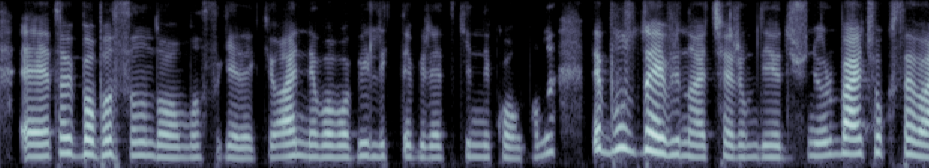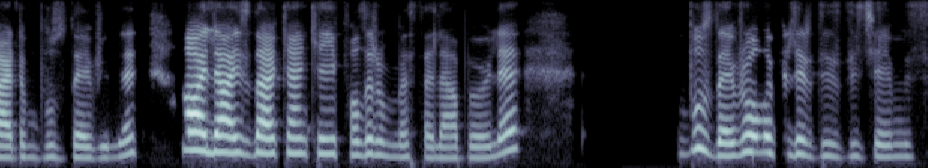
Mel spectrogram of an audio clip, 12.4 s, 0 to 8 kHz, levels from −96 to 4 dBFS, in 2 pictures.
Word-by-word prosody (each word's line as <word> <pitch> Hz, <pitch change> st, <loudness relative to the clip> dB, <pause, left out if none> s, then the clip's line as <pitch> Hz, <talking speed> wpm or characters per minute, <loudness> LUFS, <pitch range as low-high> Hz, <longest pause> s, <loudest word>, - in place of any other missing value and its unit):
Eee, 215 Hz, 0 st, +3 dB
tabii 275 Hz, +1 st, -1 dB
babasının 235 Hz, -2 st, 0 dB
da 210 Hz, -, -2 dB
olması 195 Hz, 0 st, -6 dB
gerekiyor. 195 Hz, +1 st, -6 dB
Anne, 215 Hz, -1 st, 0 dB
baba 205 Hz, 0 st, -2 dB
birlikte 215 Hz, -2 st, -8 dB
bir 205 Hz, -, -7 dB
etkinlik 205 Hz, +1 st, -10 dB
olmalı 195 Hz, +7 st, -8 dB, 0.3 s
ve 350 Hz, -4 st, +1 dB
Buz 345 Hz, -2 st, 0 dB
Devri'ni 260 Hz, -8 st, +6 dB
açarım 205 Hz, 0 st, -4 dB
diye 205 Hz, -1 st, -4 dB
düşünüyorum. 230 Hz, +6 st, -7 dB
Ben 265 Hz, -1 st, +8 dB
çok 285 Hz, +1 st, -6 dB
severdim 210 Hz, -5 st, +1 dB
Buz 205 Hz, -1 st, -13 dB
Devri'ni. 195 Hz, +6 st, -5 dB, 0.3 s
Hâlâ 305 Hz, -3 st, +9 dB
izlerken 270 Hz, 0 st, +2 dB
keyif 265 Hz, -1 st, -5 dB
alırım 240 Hz, -2 st, -3 dB
mesela, 195 Hz, -2 st, -8 dB
böyle. 200 Hz, -, -2 dB, 1.1 s
Buz 320 Hz, +2 st, -3 dB
Devri 230 Hz, +5 st, +1 dB
olabilirdi 260 Hz, -6 st, -1 dB
izleyeceğimiz 215 Hz, 0 st, -11 dB
220 Hz, 160 wpm, -22 LUFS, 205-265 Hz, 1.1 s, Hâlâ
